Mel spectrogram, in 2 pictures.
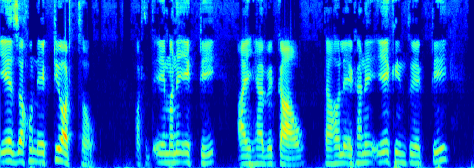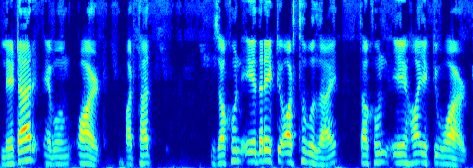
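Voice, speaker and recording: A man's voice: on the high side, a little mellow. Patient Bangladeshi man teaching grammar. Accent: Bangladeshi Bengali. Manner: explains patiently, repeats definitions, syllable-splits words slowly. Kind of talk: online grammar lesson.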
